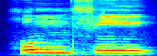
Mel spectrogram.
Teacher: میم ساکن ہے اور میم ساکن کے بعد والا حرف فا ہے، تو یہاں پر ہمیں بالکل غنہ نہیں کرنا ہے۔ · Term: اظہار شفوی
